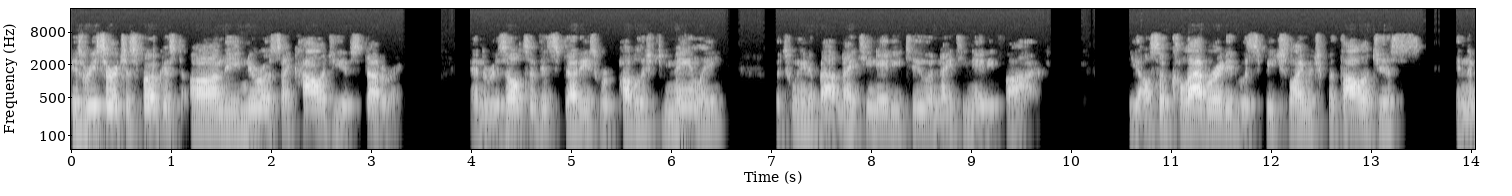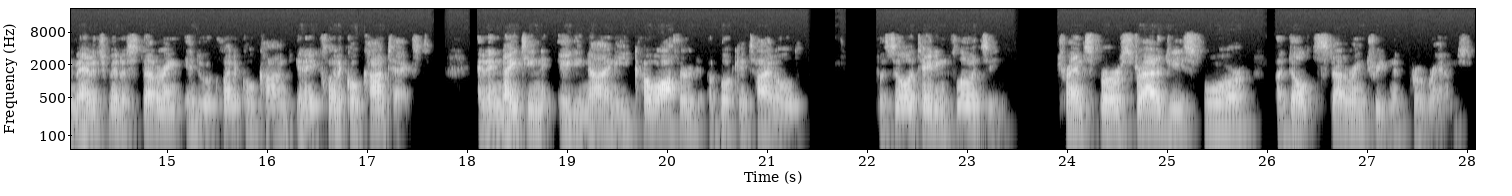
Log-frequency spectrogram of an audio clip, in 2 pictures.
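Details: Adult male speaker, possibly synthesized narration; normal speech.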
